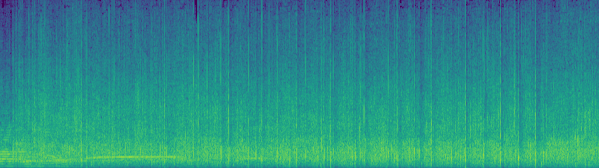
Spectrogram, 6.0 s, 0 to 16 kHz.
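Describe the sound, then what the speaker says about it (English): Sustained applause from a large audience at a 2008 commencement ceremony, dense steady clapping filling the hall at full volume with no break. "Let's give them both a round of applause."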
